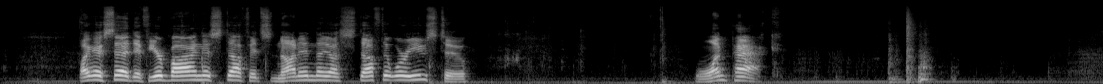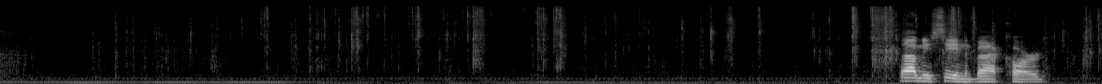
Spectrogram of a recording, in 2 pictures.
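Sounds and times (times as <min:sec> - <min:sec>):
foil wrapper crinkling: 0:11.8 - 0:22.0.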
